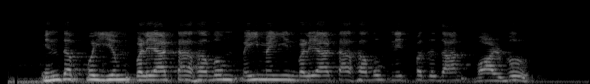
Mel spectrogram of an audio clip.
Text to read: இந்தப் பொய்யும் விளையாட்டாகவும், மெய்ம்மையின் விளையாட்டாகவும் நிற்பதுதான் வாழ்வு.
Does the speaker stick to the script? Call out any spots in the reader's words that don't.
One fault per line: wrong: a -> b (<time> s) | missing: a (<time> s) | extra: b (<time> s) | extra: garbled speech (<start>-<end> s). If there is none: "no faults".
no faults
